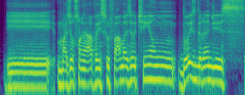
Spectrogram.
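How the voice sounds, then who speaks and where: A man's voice over noticeable background noise. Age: 70s. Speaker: retiree and amateur surfer. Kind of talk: casual podcast interview.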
